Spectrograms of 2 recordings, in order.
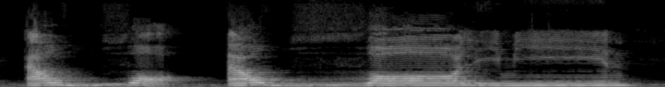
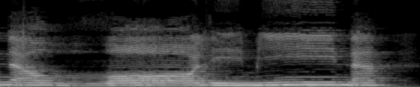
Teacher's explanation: it's the wrong al-Dha, closing the lips and blowing the cheeks · The Makhraj is just the tip of the tongue with the edges of the upper 2 teeth. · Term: Dhal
